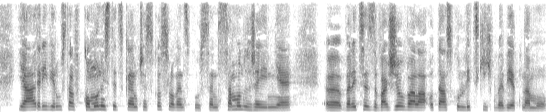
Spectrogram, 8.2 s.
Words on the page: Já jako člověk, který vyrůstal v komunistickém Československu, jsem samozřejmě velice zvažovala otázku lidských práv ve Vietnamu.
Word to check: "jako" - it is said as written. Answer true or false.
false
